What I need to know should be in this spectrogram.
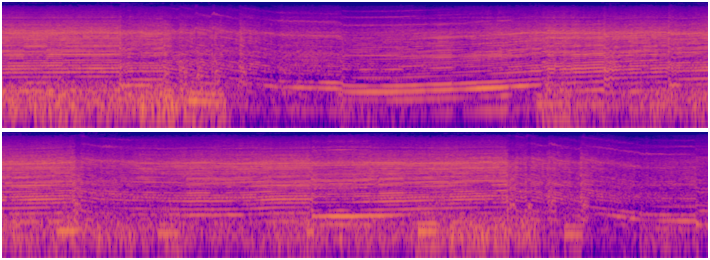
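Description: A racing car engine screams, rising and falling in pitch as it shifts gears.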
